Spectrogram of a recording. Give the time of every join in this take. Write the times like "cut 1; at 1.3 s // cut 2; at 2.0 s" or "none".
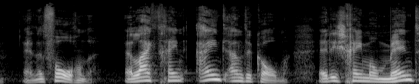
none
